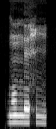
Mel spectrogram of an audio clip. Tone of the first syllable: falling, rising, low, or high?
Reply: low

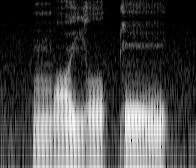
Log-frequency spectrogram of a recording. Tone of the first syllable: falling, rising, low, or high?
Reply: low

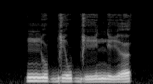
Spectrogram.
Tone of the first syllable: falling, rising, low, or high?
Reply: falling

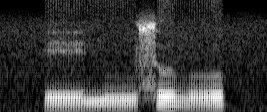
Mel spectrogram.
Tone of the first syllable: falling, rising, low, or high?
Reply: low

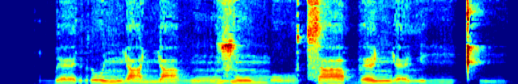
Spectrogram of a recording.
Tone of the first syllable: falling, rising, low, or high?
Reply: low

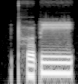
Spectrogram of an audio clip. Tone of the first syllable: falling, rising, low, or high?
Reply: low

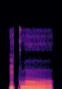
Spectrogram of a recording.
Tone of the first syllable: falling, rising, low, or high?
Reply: high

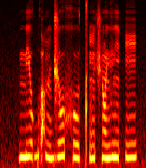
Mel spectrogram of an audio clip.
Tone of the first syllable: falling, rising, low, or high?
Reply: rising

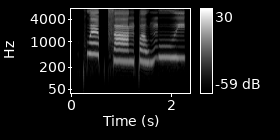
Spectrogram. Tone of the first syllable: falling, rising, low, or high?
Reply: high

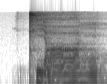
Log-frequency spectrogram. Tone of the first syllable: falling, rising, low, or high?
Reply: low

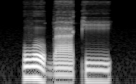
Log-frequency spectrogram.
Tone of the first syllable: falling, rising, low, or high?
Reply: falling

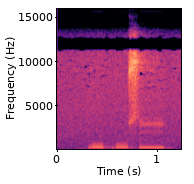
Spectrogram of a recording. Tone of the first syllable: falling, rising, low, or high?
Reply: low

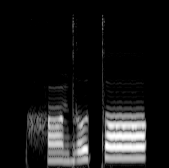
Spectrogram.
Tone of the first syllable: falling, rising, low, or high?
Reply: low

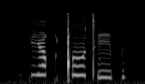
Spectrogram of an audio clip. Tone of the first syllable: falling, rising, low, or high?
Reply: high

